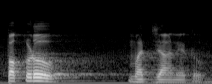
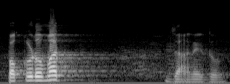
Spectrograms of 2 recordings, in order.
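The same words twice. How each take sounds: First: The pause comes right after 'pakdo'. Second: The pause comes right after 'mat'.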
